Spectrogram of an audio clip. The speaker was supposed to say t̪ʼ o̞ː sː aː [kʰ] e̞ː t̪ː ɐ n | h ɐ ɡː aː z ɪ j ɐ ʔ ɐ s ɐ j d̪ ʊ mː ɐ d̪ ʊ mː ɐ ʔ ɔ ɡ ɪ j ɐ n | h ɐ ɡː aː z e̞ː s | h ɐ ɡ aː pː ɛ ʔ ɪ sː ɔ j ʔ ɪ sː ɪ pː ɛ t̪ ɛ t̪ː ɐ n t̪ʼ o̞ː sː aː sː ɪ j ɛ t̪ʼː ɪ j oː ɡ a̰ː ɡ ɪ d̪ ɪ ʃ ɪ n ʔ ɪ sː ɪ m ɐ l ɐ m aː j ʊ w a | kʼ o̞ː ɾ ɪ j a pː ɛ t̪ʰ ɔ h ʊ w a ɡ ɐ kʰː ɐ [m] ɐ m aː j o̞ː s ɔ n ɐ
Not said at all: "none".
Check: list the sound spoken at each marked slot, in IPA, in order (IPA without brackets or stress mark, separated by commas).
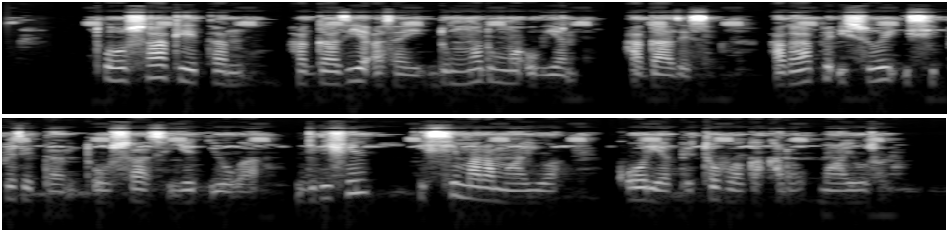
k, n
